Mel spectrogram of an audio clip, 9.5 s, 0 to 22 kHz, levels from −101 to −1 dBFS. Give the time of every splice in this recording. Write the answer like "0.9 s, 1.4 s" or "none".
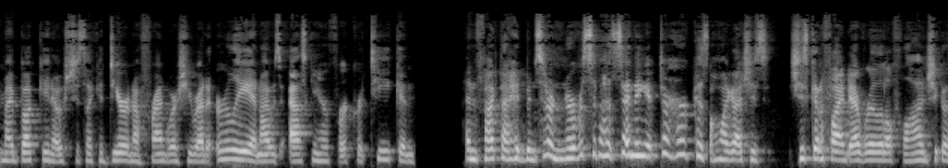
7.1 s

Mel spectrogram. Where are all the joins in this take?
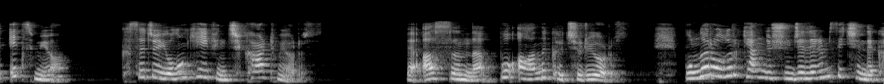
none

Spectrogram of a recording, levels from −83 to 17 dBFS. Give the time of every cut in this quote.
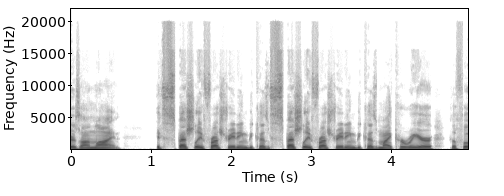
2.5 s

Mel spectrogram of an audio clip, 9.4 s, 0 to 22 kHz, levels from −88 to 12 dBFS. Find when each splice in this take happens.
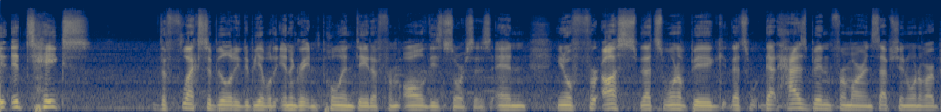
4.4 s, 6.4 s, 6.8 s

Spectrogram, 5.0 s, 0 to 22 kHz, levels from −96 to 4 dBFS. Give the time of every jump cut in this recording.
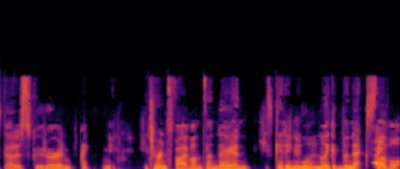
3.8 s

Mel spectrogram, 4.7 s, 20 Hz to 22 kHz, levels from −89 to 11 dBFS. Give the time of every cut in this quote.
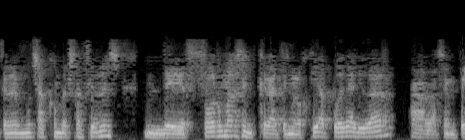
1.4 s

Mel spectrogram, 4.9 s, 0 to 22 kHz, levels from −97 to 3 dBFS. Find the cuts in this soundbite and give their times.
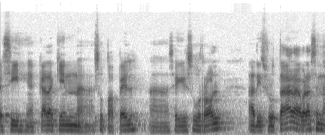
1.4 s

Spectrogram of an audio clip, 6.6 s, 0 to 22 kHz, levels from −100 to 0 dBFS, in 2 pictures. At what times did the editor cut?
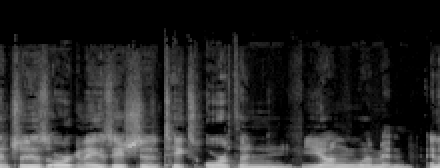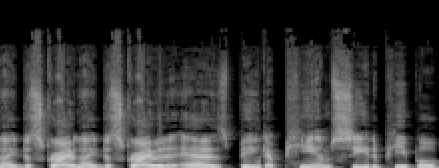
2.3 s, 3.1 s, 3.8 s, 5.2 s

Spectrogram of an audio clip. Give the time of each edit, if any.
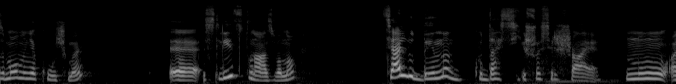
2.5 s, 4.7 s, 5.2 s

